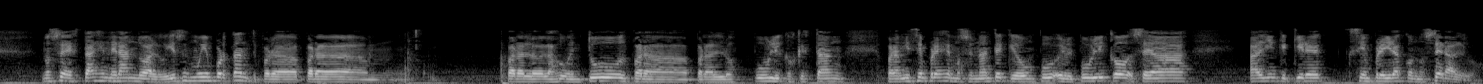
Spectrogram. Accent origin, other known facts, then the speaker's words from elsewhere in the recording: Guayaquil, Guayas, Ecuador; now in Quito, Ecuador; al menos aquí en Quito. Yo soy de Guayaquil, ya tengo 10 años acá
